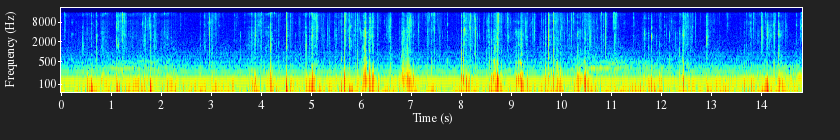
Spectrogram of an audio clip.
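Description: A solid, dry pink soap bar is carved down with a metal blade, curls and chips falling away as it is scraped and cut. Repeated crisp, bright scraping and crunching strokes sit over a steady low hum.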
